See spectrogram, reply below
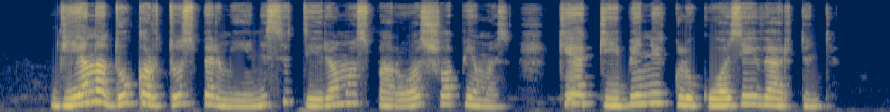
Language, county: Lithuanian, Alytus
